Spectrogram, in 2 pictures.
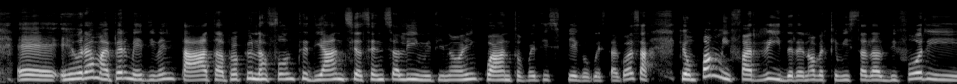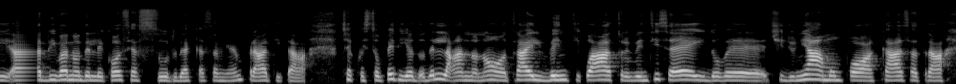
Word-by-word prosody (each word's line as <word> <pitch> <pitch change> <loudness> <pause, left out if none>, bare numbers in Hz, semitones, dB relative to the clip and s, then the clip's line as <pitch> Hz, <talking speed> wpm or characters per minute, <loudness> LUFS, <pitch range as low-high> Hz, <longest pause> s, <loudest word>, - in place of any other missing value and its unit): ehm, 215 -1 +3
e 230 +4 +3
oramai 275 -3 +4
per 280 0 +3
me 230 -3 +2
è - - -1
diventata 215 -1 +2
proprio 235 +4 -2
una 245 -2 +5
fonte 245 +2 -2
di 215 +2 0
ansia 235 0 +3
senza 230 +1 -1
limiti, 215 -3 0
no, 210 +1 -2
in 245 +2 +1
quanto, 210 -3 +2
poi, 195 +2 -5
ti 210 +2 -11
spiego, 200 -2 -5
questa 180 0 -8
cosa, 250 +7 0 0.3
che 255 - +1
un 225 -3 +5
po' 380 +7 +5
mi 280 -9 +1
fa 235 0 0
ridere, 200 -2 -1
no, 210 +2 -3
perché 205 0 -6
vista 205 +1 -3
dal 205 -1 +1
di 200 +2 -6
fuori 225 -4 -1
arrivano 200 +2 -1
delle 190 -2 -3
cose 200 +1 -3
assurde 180 -2 -6
a 175 - -4
casa 175 +1 -12
mia. 175 +1 -10
In 210 - -7
pratica, 180 -5 -3 0.4
c'è 220 -4 -7
questo 190 0 -8
periodo 195 -3 -1
dell'anno, 195 -3 -1
no, 195 0 -2
tra 210 +3 +3
il 205 -2 +1
24 205 +1 +2
e - - -3
il 180 - -9
26, 200 0 0
dove 185 -1 -2
ci - - -14
riuniamo 205 +3 +3
un 195 -1 -4
po' 190 0 0
a 180 -1 0
casa 190 0 0
tra 180 0 0
205 Hz, 195 wpm, -20 LUFS, 190-230 Hz, 0.4 s, una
